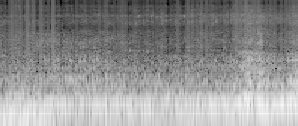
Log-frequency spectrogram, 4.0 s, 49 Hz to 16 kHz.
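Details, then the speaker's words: Tuned Camaro V8 chasing a misfire, pulling under load with the foot down: uneven, stumbling exhaust beat that surges and sags in reduced-power mode; no code stored and idle surges; cause not found. "throttles crap I have my foot down the same way I did before and it's in reduced power"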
